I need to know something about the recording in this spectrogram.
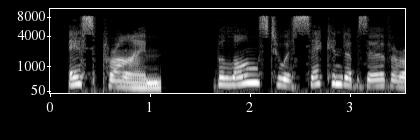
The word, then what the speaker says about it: S′: Frame S belongs to a first observer O, and frame S pronounced S prime belongs to a second observer O.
